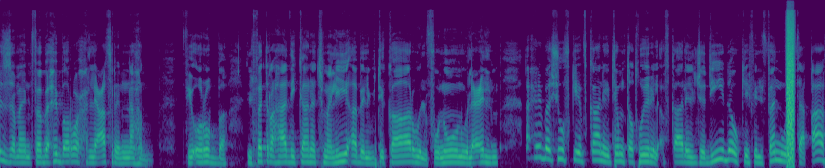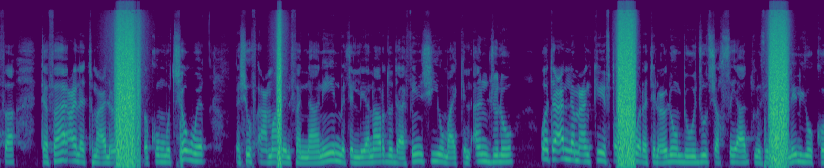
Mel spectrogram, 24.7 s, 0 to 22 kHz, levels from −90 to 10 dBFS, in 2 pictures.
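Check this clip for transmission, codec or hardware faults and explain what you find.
Two kinds of fault turn up in this speech clip: a few concealed codec frames, and a run of radio-mic dropouts.

The corrupt frame concealed events sit at 2.18–2.42 s, 3.80–3.86 s and 13.33–13.40 s. The first, about 0.24 s, is long enough to fit roughly eight damaged AAC frames in a row. The decoder caught the bad bits and papered over them by muting or reusing a scrambled copy of the last good spectrum.

The wireless microphone noise hits land at 11.77–11.94 s (right after "الأفكار الجديدة وكيف الفن"), 13.84–14.69 s (just before "متشوق أشوف"), 16.38–16.76 s, 21.54–21.99 s (between "أنجلو وأتعلم عن كيف" and "العلوم بوجود شخصيات") and 23.79–24.32 s. Each is a swish or burst of static. The FM signal fades as reflections cancel, and the receiver's own noise rises up and buries the audio. The longest runs about 0.85 s.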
